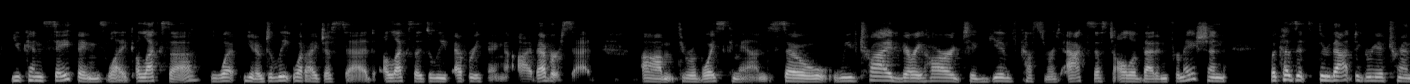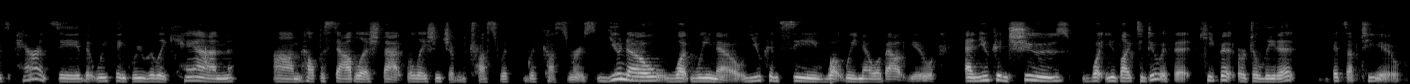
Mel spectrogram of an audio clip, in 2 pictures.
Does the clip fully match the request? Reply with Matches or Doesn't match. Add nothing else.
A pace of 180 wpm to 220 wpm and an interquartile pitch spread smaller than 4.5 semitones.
Matches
